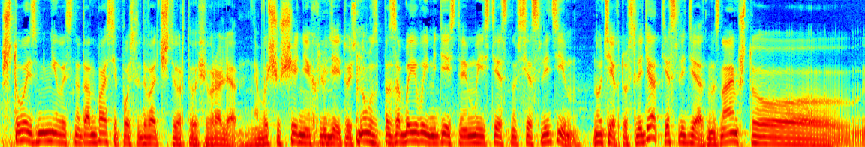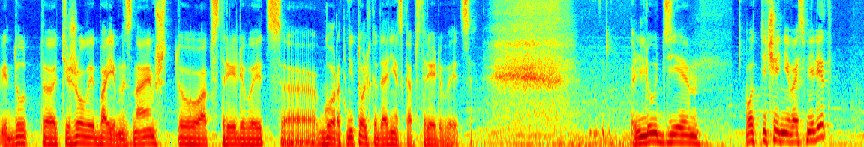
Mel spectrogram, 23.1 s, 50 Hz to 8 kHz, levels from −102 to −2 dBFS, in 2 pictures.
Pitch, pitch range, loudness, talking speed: 95 Hz, 85-110 Hz, -12 LUFS, 120 wpm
